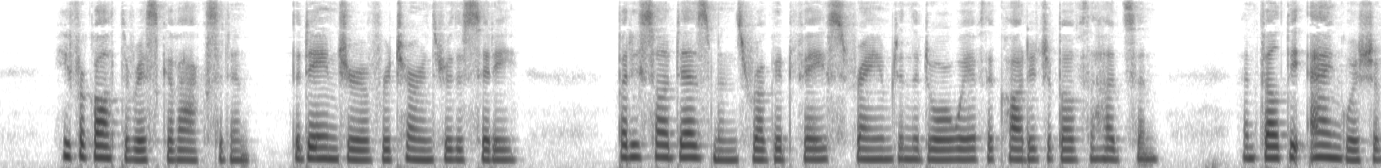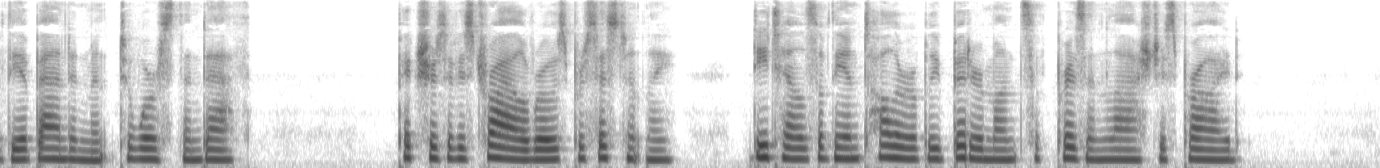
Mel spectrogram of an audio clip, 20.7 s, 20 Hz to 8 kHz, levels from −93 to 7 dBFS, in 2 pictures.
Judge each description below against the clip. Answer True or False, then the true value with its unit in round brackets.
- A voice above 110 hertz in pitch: True (185 Hz)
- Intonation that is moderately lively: False (2.0 semitones)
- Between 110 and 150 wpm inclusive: False (170 wpm)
